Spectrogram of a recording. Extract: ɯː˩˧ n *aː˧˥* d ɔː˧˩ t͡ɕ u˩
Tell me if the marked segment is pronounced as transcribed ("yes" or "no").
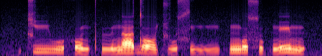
yes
